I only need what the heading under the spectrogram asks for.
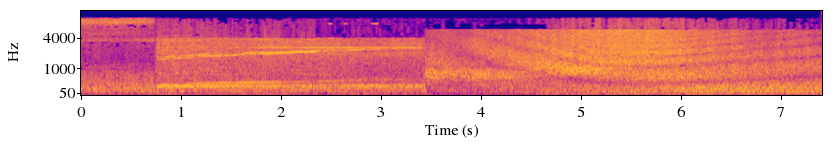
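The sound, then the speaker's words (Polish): A small airplane takes off from a runway at Toruń. Its engine gives a loud, continuous roar with droning tones that shift. Midway through, the sound changes and the tones sweep downward. “jesteśmy na pasie startowym. Prosimy o zgodę na lot.”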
